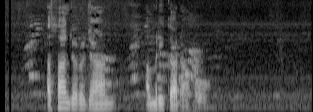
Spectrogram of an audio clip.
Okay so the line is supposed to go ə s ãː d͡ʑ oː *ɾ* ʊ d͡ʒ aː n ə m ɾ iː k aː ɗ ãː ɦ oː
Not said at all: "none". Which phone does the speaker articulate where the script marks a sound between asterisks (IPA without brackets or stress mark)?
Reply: ɾ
